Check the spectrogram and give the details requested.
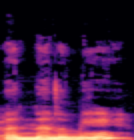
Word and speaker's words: anemone: Next up, I have this pack of anemone. Yes, I had to Google how to pronounce this because I was not going to butcher it in YouTube land.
